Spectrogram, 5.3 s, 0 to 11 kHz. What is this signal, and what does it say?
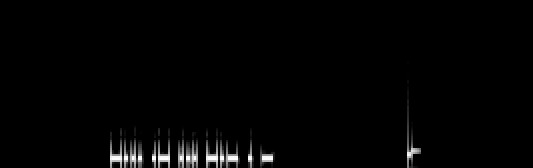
Morse code, heard as a keyed tone, about 34 wpm, 700 Hz. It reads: BASKET
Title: Top 1751-2000 Words 35wpm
